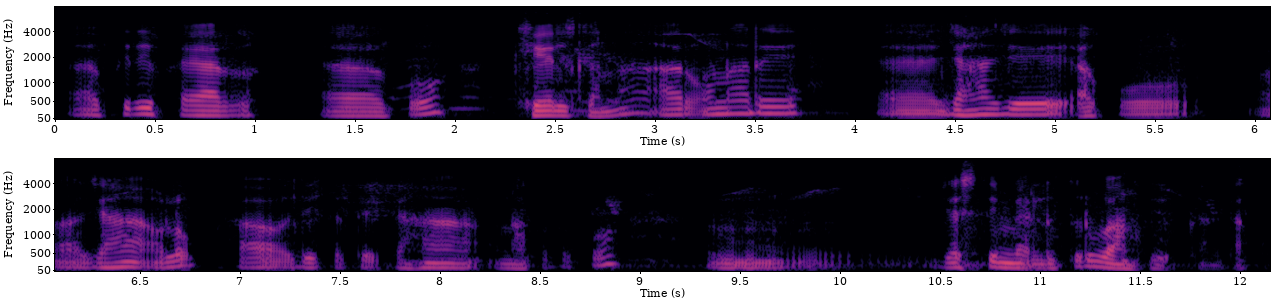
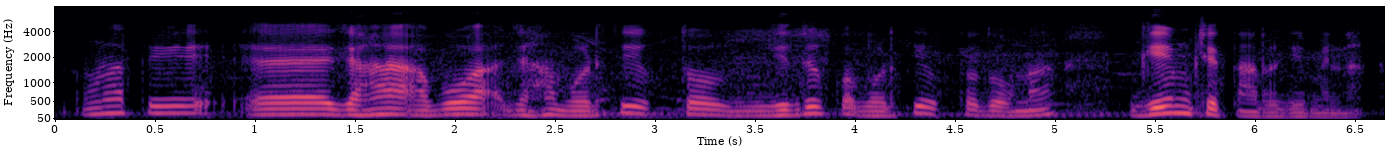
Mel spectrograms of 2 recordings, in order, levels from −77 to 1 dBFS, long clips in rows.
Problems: none marked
